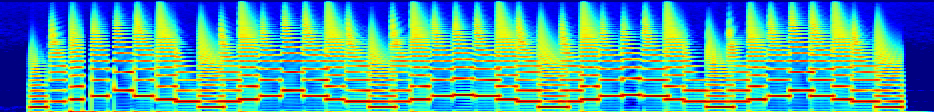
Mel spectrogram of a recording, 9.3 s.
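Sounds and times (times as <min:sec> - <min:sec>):
Marion Systems MSR2 polysaw synthesizer: 0:00.3 - 0:09.0.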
